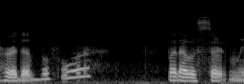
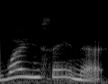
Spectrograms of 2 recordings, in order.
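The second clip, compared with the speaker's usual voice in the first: nurse's alarmed question; 11 semitones higher than usual. Retold or imitated.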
